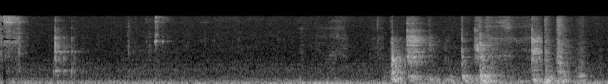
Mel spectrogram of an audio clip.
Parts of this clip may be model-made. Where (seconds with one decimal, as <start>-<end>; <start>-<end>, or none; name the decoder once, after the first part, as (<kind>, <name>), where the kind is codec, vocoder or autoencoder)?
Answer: none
